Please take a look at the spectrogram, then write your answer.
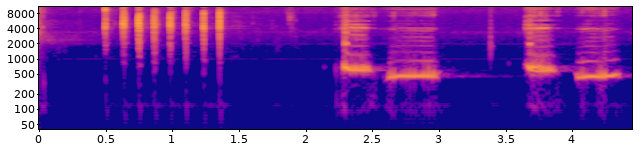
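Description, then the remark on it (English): Seven quick keypad beeps tap out a number on a cell phone in rapid succession, followed by two rounds of a two-tone electronic ringing signal, clear with no voices. “Tell you, use your cell phone. Oh, sorry. Let me switch phones.”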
